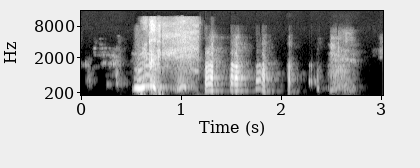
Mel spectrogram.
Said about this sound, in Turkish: Hapşırıyor mikrofonu kapat.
